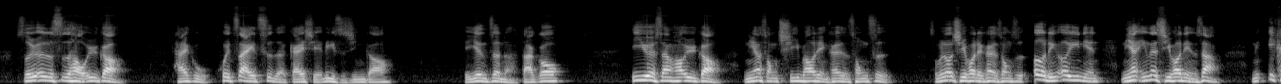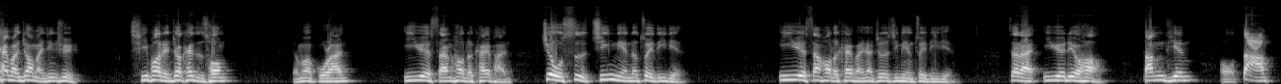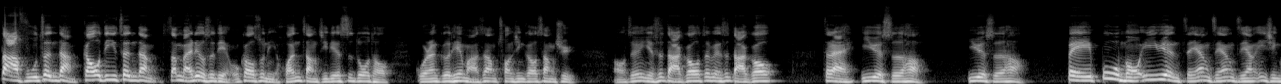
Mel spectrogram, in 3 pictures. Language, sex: Chinese, male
